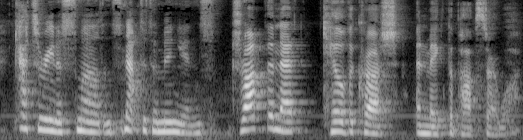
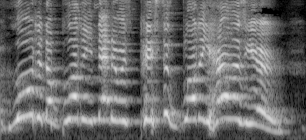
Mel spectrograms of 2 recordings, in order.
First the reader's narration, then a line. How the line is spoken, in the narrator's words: Lord screamed from the height of the net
